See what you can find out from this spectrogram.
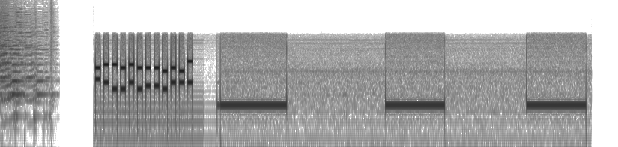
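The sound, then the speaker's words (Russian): A call to a mobile phone is dialed with a quick run of short, evenly spaced keypad beeps. Three long, steady ringback tones follow, separated by pauses, and a brief different sound comes before the dialing. “Он звонит на мобильный матери, и так начинается их телефонный разговор.”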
